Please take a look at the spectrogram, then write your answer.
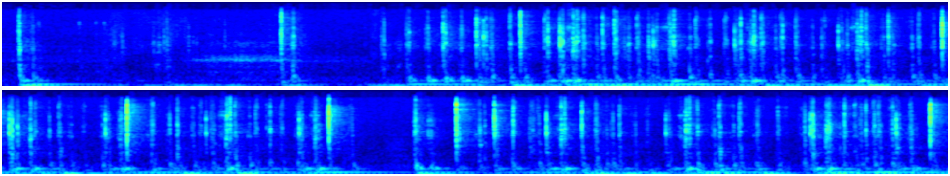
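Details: GoPolar TKL keyboard converted from Azure Dragon to factory-lubed Silent Cream Yellow Pro switches, stabilizers fixed, typing test: soft, muffled keystrokes in quick uneven bursts, no spring ping or stabilizer rattle; normal quiet typing.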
